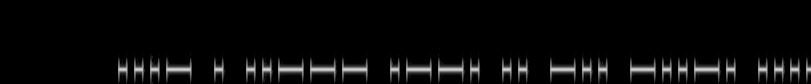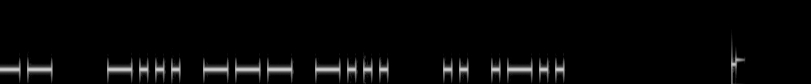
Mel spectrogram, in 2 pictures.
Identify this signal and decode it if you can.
Morse code, heard as a keyed tone, about 16 wpm, 700 Hz. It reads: VE2PID/3 BOB IL
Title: K1USN SST QSO Practice - 15wpm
